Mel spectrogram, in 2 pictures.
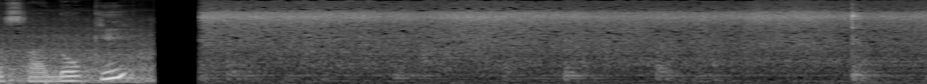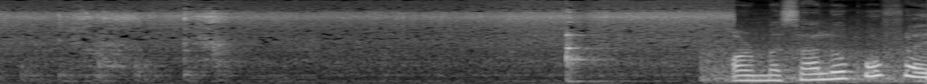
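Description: A metal spatula scrapes and stirs in a pan.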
